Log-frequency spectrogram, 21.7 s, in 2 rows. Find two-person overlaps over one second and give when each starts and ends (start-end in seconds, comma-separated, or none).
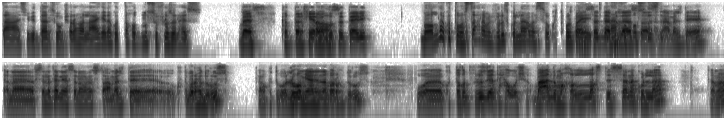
8.6-10.0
